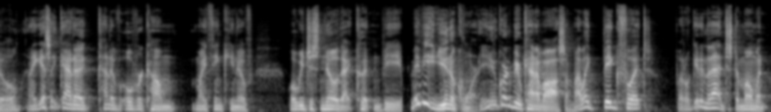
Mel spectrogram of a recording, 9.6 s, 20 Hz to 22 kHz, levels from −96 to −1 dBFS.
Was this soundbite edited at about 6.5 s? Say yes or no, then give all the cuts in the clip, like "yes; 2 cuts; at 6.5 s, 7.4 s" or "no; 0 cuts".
yes; 2 cuts; at 5.0 s, 6.5 s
